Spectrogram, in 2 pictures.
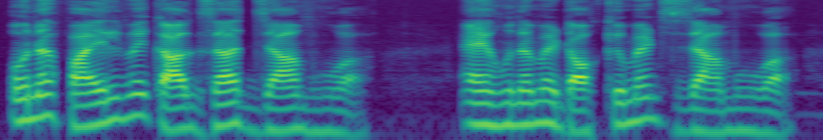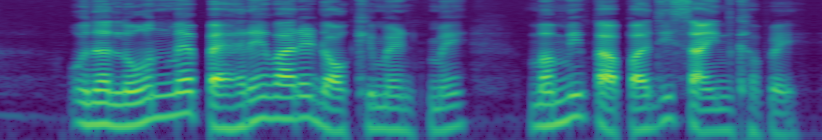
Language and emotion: Sindhi, neutral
